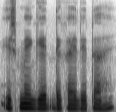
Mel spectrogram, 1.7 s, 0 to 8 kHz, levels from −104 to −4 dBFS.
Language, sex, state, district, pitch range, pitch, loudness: Hindi, male, Arunachal Pradesh, Papum Pare, 110-125 Hz, 115 Hz, -15 LUFS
